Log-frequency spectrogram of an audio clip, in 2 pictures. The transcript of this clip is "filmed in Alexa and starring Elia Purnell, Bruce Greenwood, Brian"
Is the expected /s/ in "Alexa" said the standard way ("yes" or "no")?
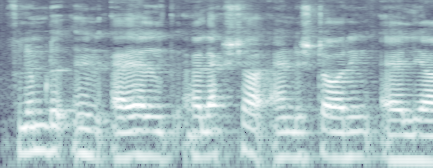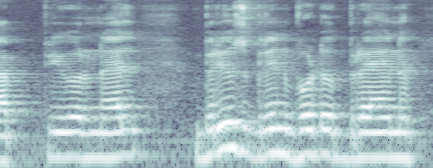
no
